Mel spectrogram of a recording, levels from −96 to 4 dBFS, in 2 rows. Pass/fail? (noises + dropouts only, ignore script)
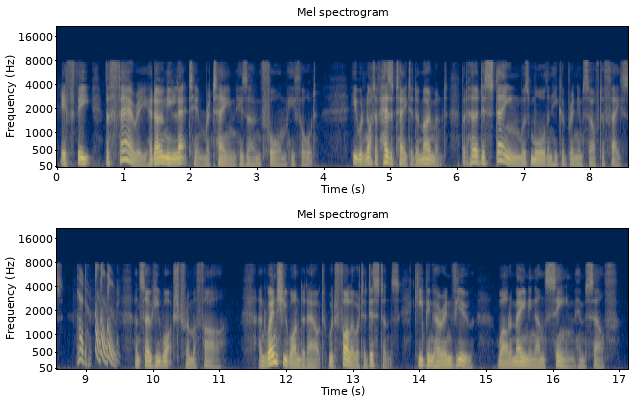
fail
